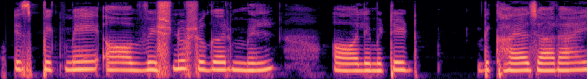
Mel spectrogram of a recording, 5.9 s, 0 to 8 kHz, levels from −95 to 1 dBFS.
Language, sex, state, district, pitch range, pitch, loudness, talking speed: Hindi, female, Bihar, Gopalganj, 235-255 Hz, 245 Hz, -19 LUFS, 135 wpm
